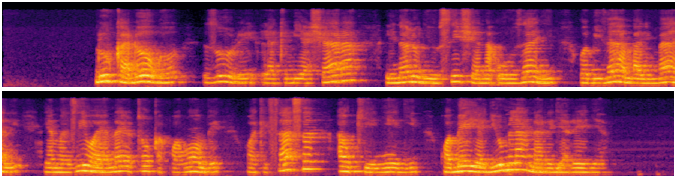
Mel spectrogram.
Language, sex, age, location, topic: Swahili, female, 25-35, Dar es Salaam, finance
